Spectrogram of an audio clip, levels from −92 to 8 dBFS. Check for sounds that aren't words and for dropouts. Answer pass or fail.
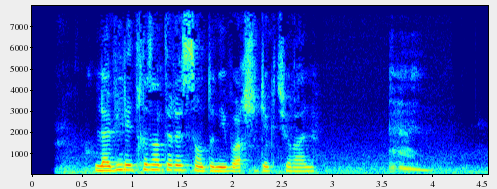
fail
